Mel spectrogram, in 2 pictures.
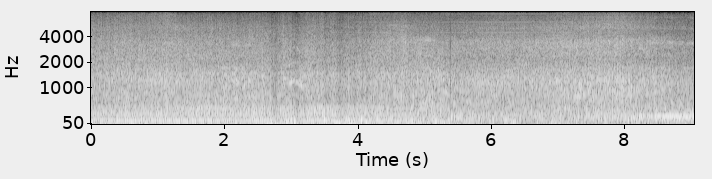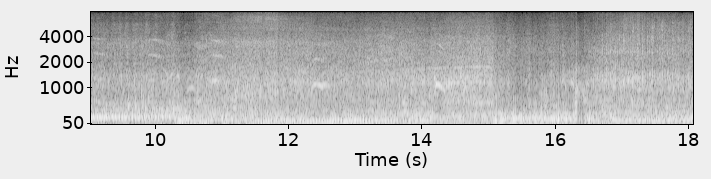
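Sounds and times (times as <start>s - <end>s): car engines running at low speed: 0.0s - 18.0s
people talking: 0.8s - 8.0s, 8.6s - 11.7s, 12.3s - 15.2s.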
